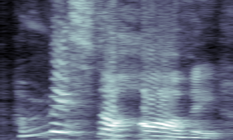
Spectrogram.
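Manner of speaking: loud, high, slow shout of the name; slow, high, bellowed "Mister Harvey"; drawn-out furious shout. Real, not acted. Furious rant at Brian.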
